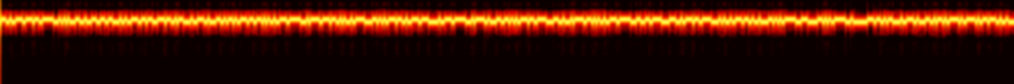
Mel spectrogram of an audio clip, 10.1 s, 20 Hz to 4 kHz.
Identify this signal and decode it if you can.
RTTY, about 45.45 baud. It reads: A TYPICAL BAUD RATE FOR AMATEUR OPERATION OF 45.45 BAUD
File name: fsk170 / teletype-RTTY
